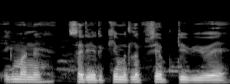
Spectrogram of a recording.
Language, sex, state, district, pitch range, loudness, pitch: Rajasthani, male, Rajasthan, Churu, 105-115 Hz, -17 LUFS, 115 Hz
